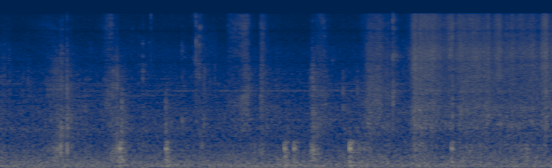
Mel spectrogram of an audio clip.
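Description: Quiet chewing and small mouth clicks while eating a chicken wing, then, about five seconds in, a paper napkin rustling as greasy fingers are wiped.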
